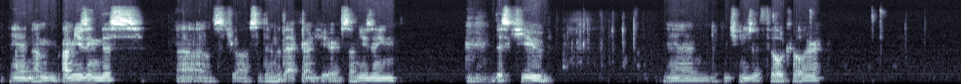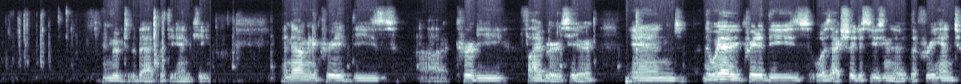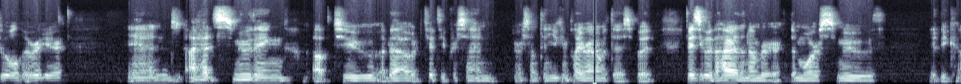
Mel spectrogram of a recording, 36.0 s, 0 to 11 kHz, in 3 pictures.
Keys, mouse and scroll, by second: 3.5 F4, 4.4-11.0 drag, 12.7 F1, 12.9 click, 14.1 End, 14.8 click, 28.8-36.0 drag.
